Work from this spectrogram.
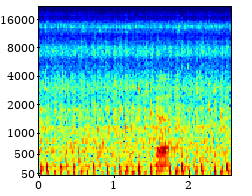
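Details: Honda Supra 125 carbureted motorcycle, warm engine, idling with a steady thump and a dry metallic rattle on each beat. The rough noise comes and goes when hot and is traced to the balancer bearing.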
